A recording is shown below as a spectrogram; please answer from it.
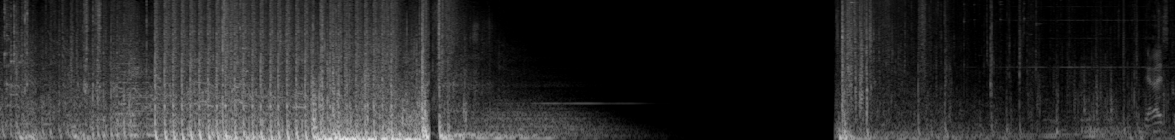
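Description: Rapid bursts of loud, close World War II gunfire from the Call of Duty WWII game's Operation Cobra mission, dense and continuous for several seconds before cutting to silence, then resuming at a lower level.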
